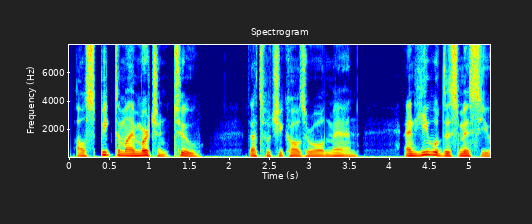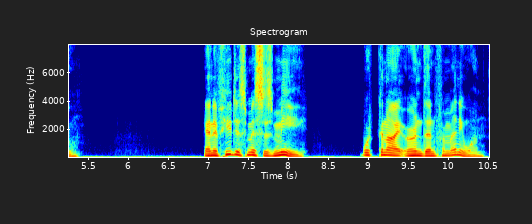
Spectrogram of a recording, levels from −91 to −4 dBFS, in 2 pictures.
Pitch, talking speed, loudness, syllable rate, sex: 130 Hz, 175 wpm, -18 LUFS, 4.3 syllables/s, male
